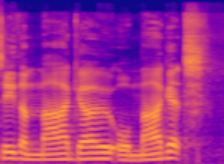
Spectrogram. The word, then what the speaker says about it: Margot: it's either Margo or Margot I think it's Margo the te is silent but it might be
